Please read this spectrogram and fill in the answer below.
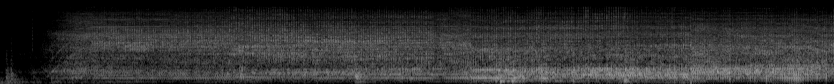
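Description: Jigsaw cutting along a curved line through a thin glued-up wooden surfboard deck skin. It starts about half a second in and runs steadily, and its tone shifts higher about five seconds in.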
